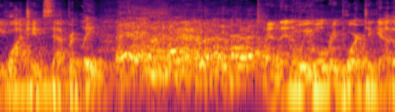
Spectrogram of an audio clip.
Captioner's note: audience laughs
